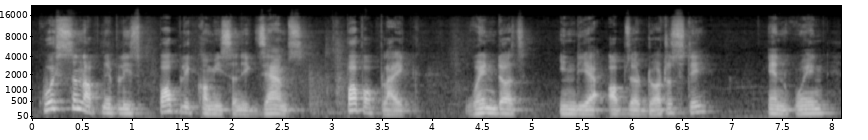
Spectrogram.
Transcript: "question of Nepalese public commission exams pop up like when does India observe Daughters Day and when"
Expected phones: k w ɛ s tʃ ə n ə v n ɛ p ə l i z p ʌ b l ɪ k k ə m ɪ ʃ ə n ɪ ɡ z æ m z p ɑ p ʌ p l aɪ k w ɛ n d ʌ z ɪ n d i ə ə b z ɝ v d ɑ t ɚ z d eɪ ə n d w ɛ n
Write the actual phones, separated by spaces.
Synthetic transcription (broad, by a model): k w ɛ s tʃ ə n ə p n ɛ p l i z p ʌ b l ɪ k k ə m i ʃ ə n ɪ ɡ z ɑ m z p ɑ p ʌ p l aɪ k w ɛ n d ʌ z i n d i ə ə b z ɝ b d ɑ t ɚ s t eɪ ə n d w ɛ n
